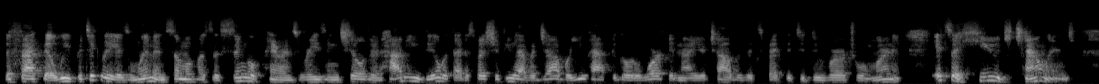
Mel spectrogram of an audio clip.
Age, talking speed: 30-49, 260 wpm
